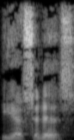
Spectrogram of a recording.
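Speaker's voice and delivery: growling bear voice. Telling a story, the bear answers the wolf's question, growling bear voice. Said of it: "Bear growled again".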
